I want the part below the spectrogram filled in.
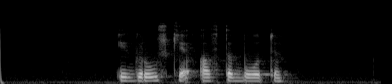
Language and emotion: Russian, neutral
